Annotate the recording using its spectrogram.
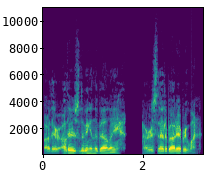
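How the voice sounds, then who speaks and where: A man voicing a calm, wryly amused grown farmer in an audiobook, speaking in a calm, mildly amused way. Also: sits low, fast talker, vocal fry, husky, no room sound, muffled recording, exaggerated voice.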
